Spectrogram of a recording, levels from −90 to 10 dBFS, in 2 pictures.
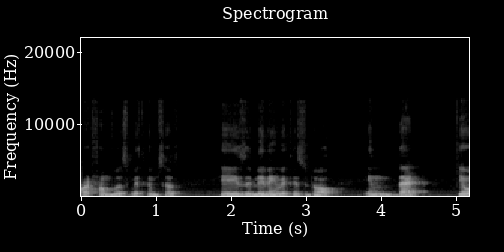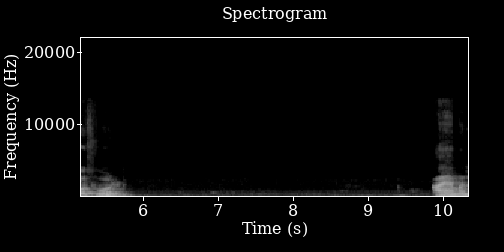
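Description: Nothing in this recording stands out as a technical fault, so there's no glitch to point to anywhere along the way.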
